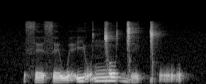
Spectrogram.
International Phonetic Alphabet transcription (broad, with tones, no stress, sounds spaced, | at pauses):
s e˩ s e˩ w ḛ˥ j o̰˥ ŋ͡ǀ o˥ ɡ͡ǀ e˩ ǀʰ o̰˩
